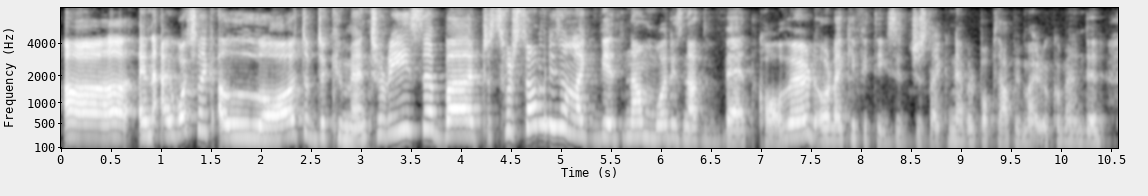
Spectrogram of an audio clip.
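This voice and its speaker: A woman's voice: a little high, expressive, moderate pace, hardly any pauses, a bit bright. A woman whose first language is Ukrainian, chatting casually and rambling with many fillers as she hosts a reaction video.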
